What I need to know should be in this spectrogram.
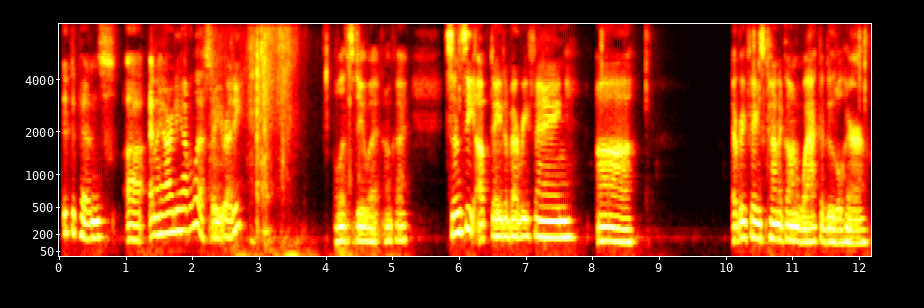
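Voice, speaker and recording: A low-voiced woman hosts a casual livestream. Her speech has a gravelly fry, and she talks through a swollen, sore jaw. She is folksy and chatty, wandering from one aside to the next as she addresses her viewers. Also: moderate pace, long pauses, slight background noise. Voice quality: speaking with a swollen jaw and cheek after a tooth extraction. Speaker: livestream host offering paid psychic-style readings.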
